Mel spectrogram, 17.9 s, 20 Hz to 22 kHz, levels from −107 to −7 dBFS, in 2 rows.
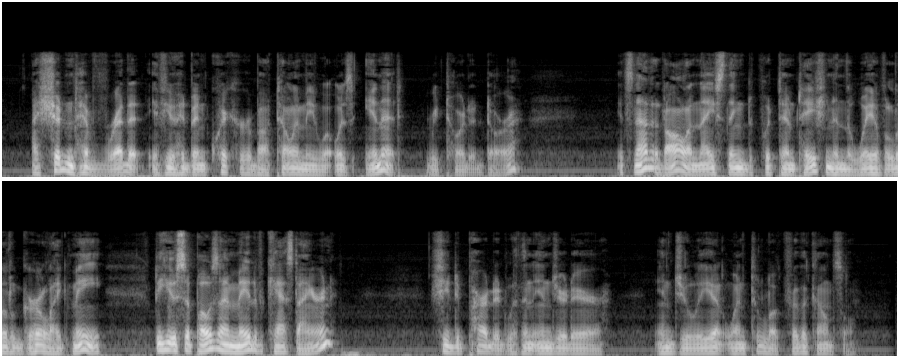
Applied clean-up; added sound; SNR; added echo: none; none; none; none.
